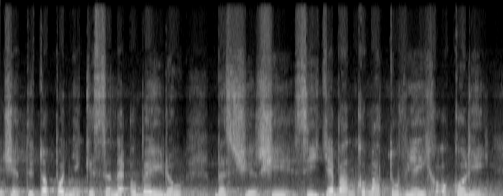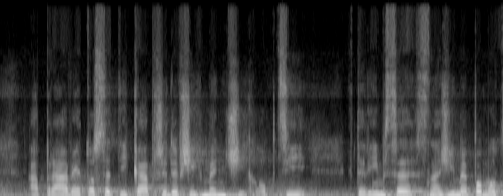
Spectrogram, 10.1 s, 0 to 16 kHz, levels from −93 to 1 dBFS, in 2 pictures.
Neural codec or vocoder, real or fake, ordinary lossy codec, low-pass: vocoder, 44.1 kHz, 128 mel bands every 256 samples, BigVGAN v2; fake; Opus, 32 kbps; 14.4 kHz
